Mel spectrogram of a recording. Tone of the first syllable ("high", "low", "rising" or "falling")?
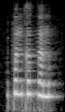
high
